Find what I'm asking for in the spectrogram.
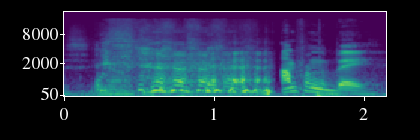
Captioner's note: group laughing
